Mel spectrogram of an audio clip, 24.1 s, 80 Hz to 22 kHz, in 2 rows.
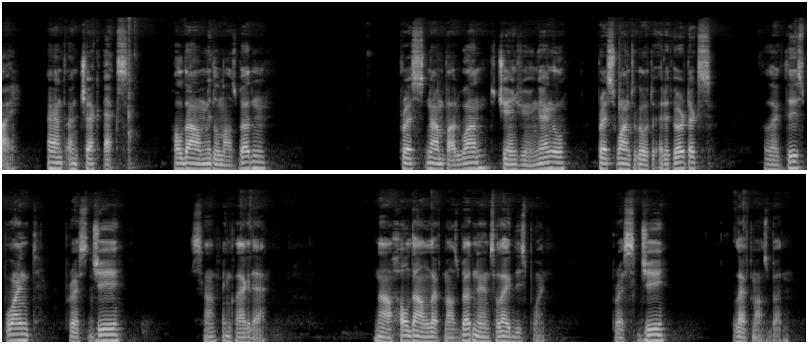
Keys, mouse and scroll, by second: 1.8 click, 3.1 middle click, 6.5 KP_1, 9.2 1, 11.3 click, 13.4 g, 18.4 click, 21.5 g.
